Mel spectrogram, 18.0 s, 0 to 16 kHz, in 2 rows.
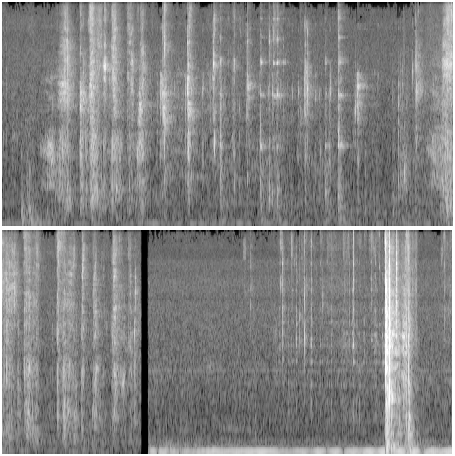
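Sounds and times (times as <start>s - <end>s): wet chewing and smacking: 1.1s - 11.8s, 13.9s - 16.3s.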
